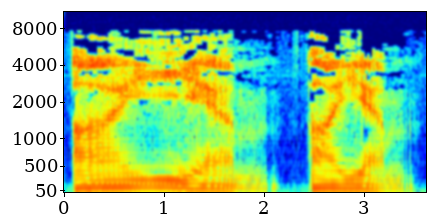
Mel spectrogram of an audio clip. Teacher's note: 其实是 I 结尾的 e 的音，如果发的饱满，你一口气滑到 m 的时候，这个 e 的音会自动的出来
